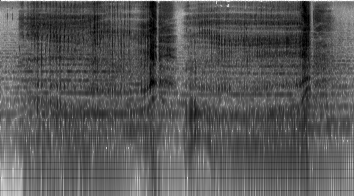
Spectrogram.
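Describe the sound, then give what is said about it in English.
A deep, continuous animal growl rumbles loud for several seconds, swelling into harsher snarling bursts a few times, with no voices present; Buck growling and pulling harder against his leash. “Buck growled and pulled harder against the leash.”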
